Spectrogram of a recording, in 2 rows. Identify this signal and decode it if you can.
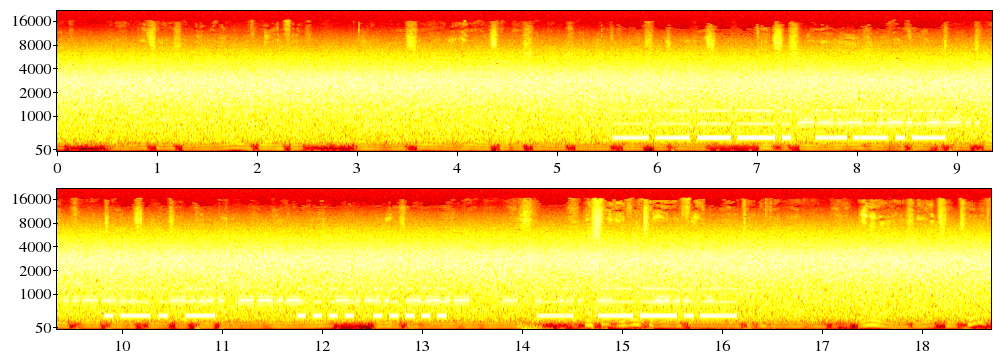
Morse code, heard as two keyed tones, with radio static and speech in English. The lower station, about 15 wpm, 390 Hz: 9Q RT H5 TQ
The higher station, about 25 wpm, 830 Hz: QRZ? CQ CQ TEST DE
